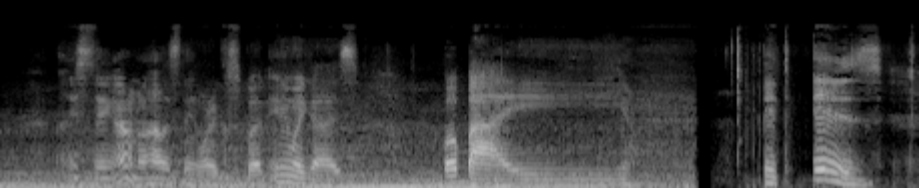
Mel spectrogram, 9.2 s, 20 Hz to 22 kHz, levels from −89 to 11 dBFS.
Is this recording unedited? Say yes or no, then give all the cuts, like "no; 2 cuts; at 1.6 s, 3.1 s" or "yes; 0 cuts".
yes; 0 cuts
